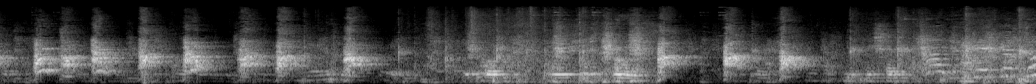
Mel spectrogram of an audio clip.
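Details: Alfie and Crystal, two Westies aged about 7 and 8, go after balloons in a kitchen in 2012. Evenly spaced sharp barks come roughly twice a second, with rapid yapping in the middle.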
